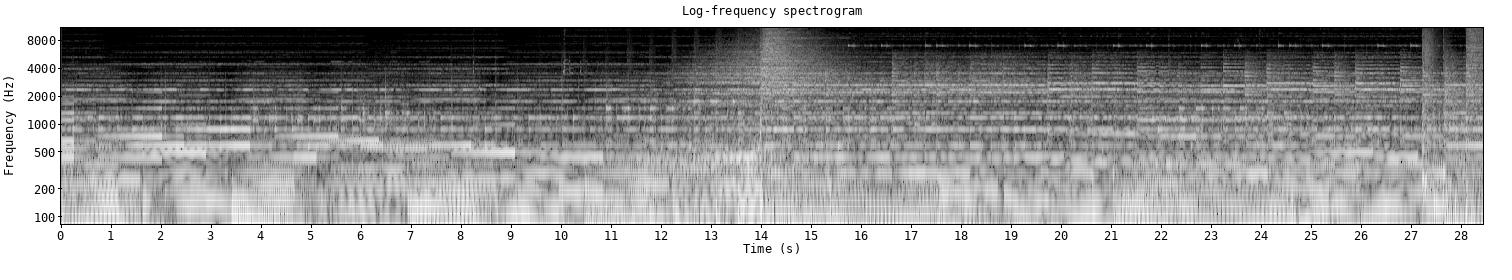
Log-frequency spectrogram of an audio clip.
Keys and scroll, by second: 13.3 8, 13.8 Return.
